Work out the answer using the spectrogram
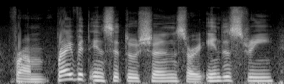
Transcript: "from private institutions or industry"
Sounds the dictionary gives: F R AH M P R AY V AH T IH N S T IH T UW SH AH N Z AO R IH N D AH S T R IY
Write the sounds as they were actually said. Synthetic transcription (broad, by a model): F R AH M P R AY V AH T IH N S T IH T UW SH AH N S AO R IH N D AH S T R IY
